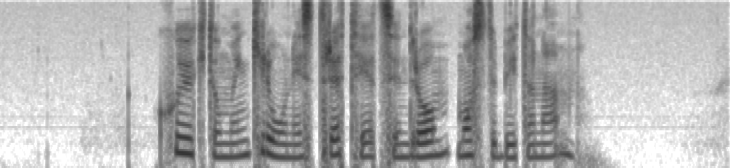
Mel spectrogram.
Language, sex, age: Swedish, female, 22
